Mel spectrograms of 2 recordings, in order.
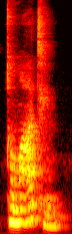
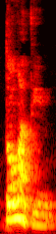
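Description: First: TOMATIN as slow "to-MAH-tin"; middle-syllable stress. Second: TOMATIN as "TOH-ma-tin"; wrong first-syllable stress. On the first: Shown as a demonstration. Teacher corrects it, slow "to-MAH-tin". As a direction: stretch MA in TOMATIN. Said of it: "es Tomatin". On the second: Retold or imitated. Quoting Spaniards' habit, "TOH-ma-tin". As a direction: hit TO in TOMATIN.

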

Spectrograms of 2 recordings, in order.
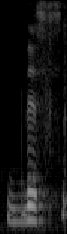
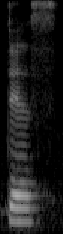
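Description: First: Said in the usual way. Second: "dis" said with a hard d in place of th; "dis" the Wisconsin way. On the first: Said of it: "we say this". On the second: Shown as a demonstration. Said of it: "we say dis instead of this".

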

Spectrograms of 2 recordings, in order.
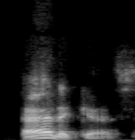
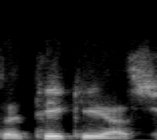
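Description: First: "Atticus" with stress on the first syllable, AT-i-cus; everyday pronunciation. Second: "Attikius" as a-TEE-kee-us, stress on the second syllable; technical pronunciation. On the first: Author answering narrator's question, "Atticus" said AT-i-cus. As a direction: say "Atticus" the English way, AT-ih-kus. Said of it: "how do you pronounce it". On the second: Narrator correcting the author, "Attikius" said a-TEE-kee-us. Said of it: "technically it's pronounced Attikius". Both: Retold or imitated.

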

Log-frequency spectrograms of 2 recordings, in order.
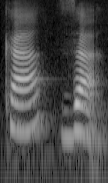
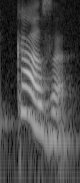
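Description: First: "casa" split into ca, sa; syllable by syllable. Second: Said in the usual way. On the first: Shown as a demonstration. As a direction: say "casa" in two separate beats. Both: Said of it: "A palavra que tem duas sílabas".

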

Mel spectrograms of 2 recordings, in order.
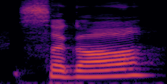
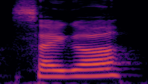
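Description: First: "Sagar" as suh-GAH, long open ending; unsure pronunciation. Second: "Sagar" as SAY-guh, stress up front; alternative pronunciation. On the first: Vlogger recommends a restaurant, "Sagar" tried as suh-GAH. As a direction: say "Sagar" with stress on the second syllable, rising. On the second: Vlogger unsure of the name, "Sagar" tried as SAY-guh. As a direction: say "Sagar" with a long "ay" and weak ending. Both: Shown as a demonstration. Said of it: "It's called Sagar".

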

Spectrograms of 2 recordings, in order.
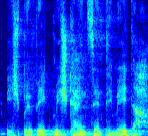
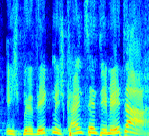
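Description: First: Low, quiet tough-cop mock threat; hammed-up stern officer; GI Joe policeman. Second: Mock-heroic shouted stand; triumphant defiance. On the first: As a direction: stand your ground like a western gangster. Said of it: "so ein bisschen in seinem G I Joe-Modus". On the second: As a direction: hurl the cop's line back at him. Throws the cop's line back.

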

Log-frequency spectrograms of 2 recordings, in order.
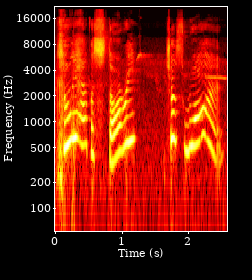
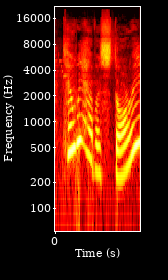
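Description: First: High, slow pleading hare voice; a small hare begs for one story; hare asking. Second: Said in the usual way. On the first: Acted. 토끼가 거북이에게 조르는 높은 목소리. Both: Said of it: "토끼가 거북이에게 부탁을 하네요".

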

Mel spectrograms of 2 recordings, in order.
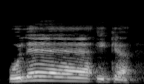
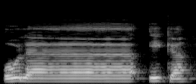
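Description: First: أولئك with the long aa bent toward e; wrong-example أولئك with fronted long vowel; tilted alif. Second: أولئك with a pure, open, long aa; measured recitation of أولئك, easy hamza; untilted alif. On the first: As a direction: say أولئك slowly, tilting the alif to "ee-leh". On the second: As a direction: hold the alif of أولئك level and open, very slowly. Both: Shown as a demonstration. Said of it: "لا تمل صوت الألف".

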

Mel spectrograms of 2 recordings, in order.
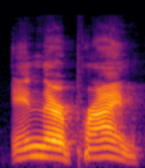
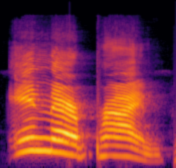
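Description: First: Said in the usual way. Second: Slower louder repeat. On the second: Shown as a demonstration.

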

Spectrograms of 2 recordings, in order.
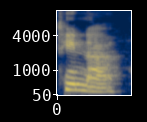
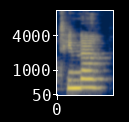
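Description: First: Tēnā with both vowels held long; carefully pronounced tēnā, long-vowelled; tēnā with macrons. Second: Tēnā with both vowels cut short, pitched higher; mispronounced tēnā, short "e" and short "a"; tēnā without macrons. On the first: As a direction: draw out the "ē" and "ā" in tēnā. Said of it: "the tohu tō on tēnā". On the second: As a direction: say tēnā quickly, ignoring the long vowels. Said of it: "making sure we pronounce the macrons". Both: Shown as a demonstration.

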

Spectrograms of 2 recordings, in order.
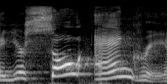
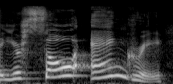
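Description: First: Slow, higher, louder mocking of husband; husband's reproach. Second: Slow, higher, louder mimic of husband; husband's reproach. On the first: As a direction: drag out the reproach like her husband did. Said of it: "and he'd say". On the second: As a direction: stretch it out, mocking his words. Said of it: "and he would just say".

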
